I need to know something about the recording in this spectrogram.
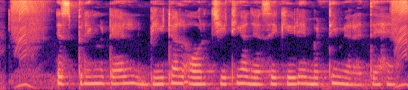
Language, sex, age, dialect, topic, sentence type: Hindi, female, 18-24, Kanauji Braj Bhasha, agriculture, statement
